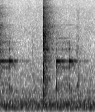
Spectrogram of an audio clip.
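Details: A soft click then brief electronic beeps as a button is pressed on a manual monitor-defibrillator while cycling through ECG leads, in a quiet room.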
